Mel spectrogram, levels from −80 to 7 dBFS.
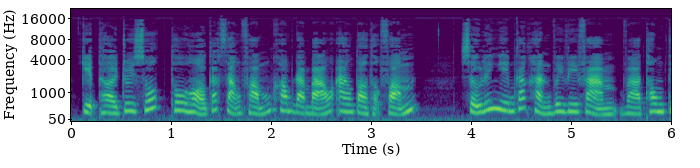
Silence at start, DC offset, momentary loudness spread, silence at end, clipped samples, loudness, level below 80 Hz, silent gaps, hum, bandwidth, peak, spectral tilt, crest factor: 0.1 s; under 0.1%; 5 LU; 0 s; under 0.1%; -17 LUFS; -48 dBFS; none; none; 17 kHz; -2 dBFS; -4 dB/octave; 16 dB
